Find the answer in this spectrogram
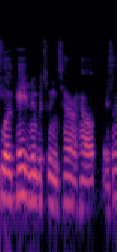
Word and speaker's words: Terre Haute: It's located in between Terre Haute. Is that how you pronounce it? Terre Haute. Terre Haute Yes.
